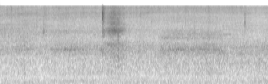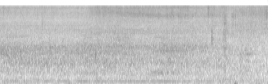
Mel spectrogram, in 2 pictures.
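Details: Loud rushing outdoor noise like water from a hose or wind on the microphone fills the whole recording, with a couple of brief knocks and no animal call.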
